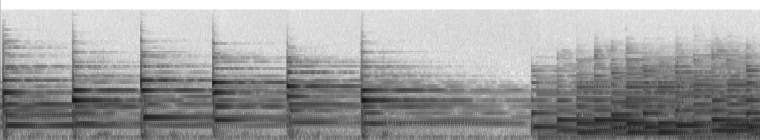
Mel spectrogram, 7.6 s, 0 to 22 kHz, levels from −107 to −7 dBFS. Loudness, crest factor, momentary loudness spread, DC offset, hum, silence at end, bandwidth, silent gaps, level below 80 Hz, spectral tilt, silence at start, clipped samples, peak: -25 LUFS; 18 dB; 15 LU; under 0.1%; none; 0 s; 10 kHz; none; -58 dBFS; -6 dB/octave; 0 s; under 0.1%; -8 dBFS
